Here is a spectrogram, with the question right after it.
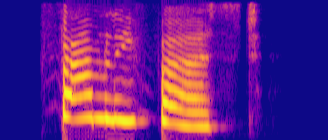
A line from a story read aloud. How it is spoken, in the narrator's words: cried out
